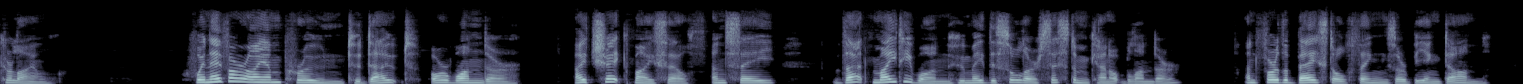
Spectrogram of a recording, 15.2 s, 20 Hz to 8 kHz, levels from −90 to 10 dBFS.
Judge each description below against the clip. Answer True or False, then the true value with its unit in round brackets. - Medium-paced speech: False (130 wpm)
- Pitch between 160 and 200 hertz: True (185 Hz)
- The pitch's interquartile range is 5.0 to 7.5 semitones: True (5.6 semitones)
